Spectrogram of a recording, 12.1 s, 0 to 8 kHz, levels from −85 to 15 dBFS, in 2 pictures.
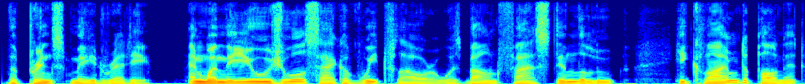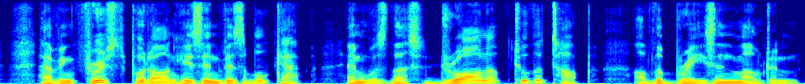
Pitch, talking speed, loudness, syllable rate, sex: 120 Hz, 205 wpm, -19 LUFS, 5.0 syllables/s, male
